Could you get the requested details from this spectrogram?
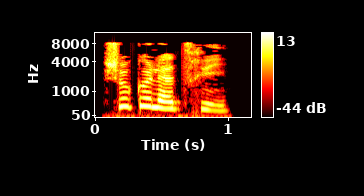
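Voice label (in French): "chocolaterie", French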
